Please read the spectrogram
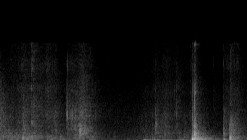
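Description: Cardboard shipping box and its packing being handled, with light rustles and knocks, then a low rumble and one sharp thump near the end.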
